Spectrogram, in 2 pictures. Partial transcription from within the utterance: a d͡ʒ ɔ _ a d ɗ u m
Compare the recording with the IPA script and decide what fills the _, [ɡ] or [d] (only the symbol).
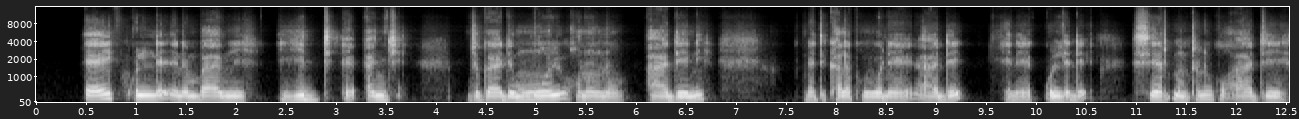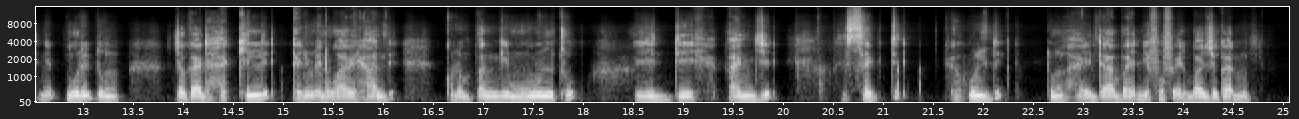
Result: ɡ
